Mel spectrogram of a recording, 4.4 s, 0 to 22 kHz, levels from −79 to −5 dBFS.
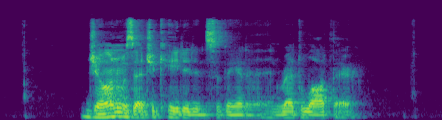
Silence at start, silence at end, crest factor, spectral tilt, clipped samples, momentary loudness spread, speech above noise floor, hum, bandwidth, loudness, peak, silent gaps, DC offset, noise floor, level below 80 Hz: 0.8 s; 0.85 s; 18 dB; -4 dB/octave; under 0.1%; 13 LU; 50 dB; none; 12 kHz; -17 LUFS; -2 dBFS; none; under 0.1%; -68 dBFS; -60 dBFS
